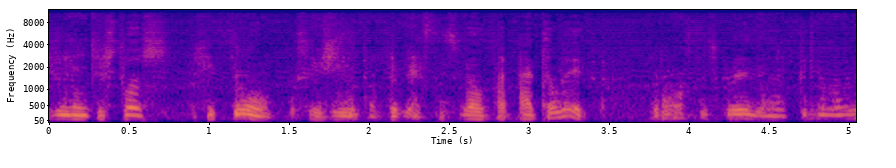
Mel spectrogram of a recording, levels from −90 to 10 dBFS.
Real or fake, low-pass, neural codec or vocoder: fake; 10.8 kHz; codec, 44.1 kHz, 1.7 kbps, Pupu-Codec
